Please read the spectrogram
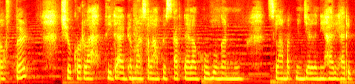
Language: Indonesian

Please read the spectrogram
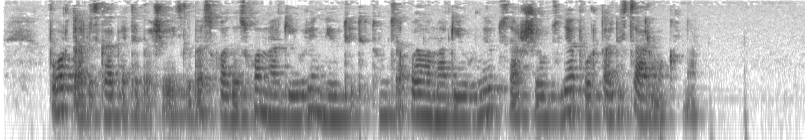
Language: Georgian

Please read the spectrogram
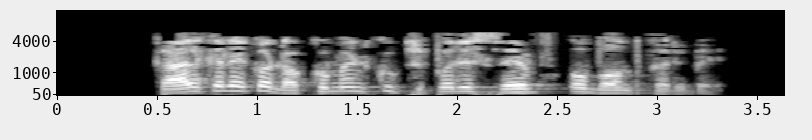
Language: Odia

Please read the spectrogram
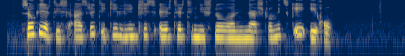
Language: Georgian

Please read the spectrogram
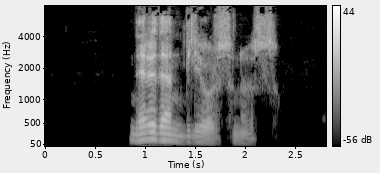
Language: Turkish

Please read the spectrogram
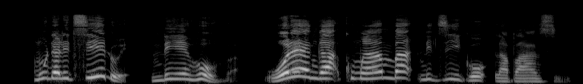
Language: Nyanja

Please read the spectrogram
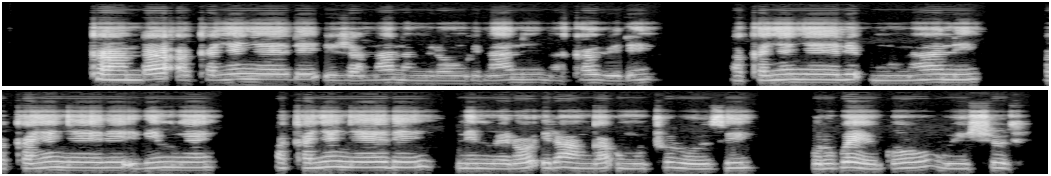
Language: Kinyarwanda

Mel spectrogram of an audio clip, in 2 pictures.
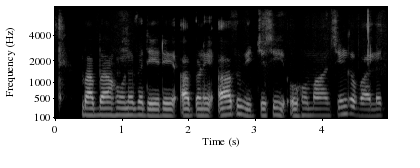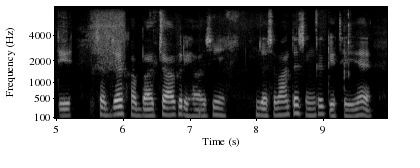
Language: Punjabi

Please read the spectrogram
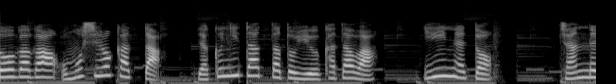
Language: Japanese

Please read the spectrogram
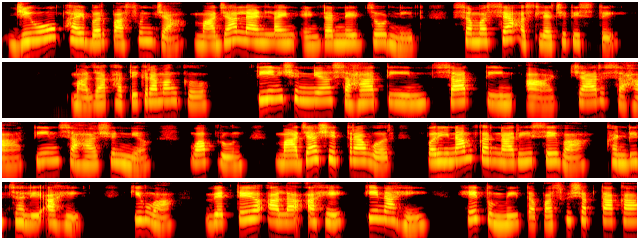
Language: Marathi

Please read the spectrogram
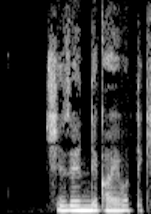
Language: Japanese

